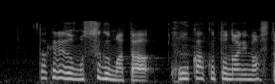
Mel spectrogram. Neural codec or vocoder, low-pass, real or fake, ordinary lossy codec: none; none; real; none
